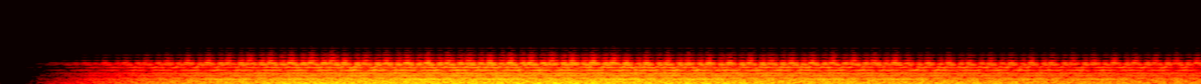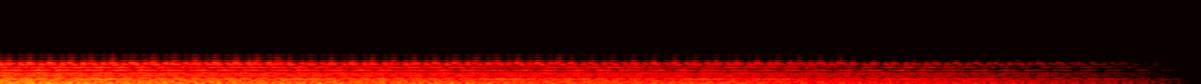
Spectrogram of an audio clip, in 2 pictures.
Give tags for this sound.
soundeffect; ppg; lfo; multisample

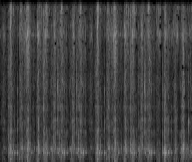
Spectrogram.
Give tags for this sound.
Coins; Money; Shaking

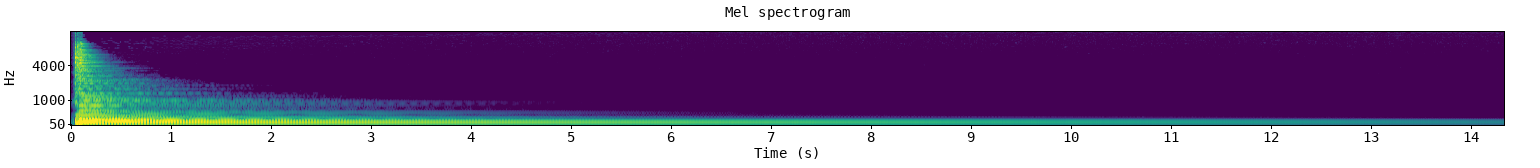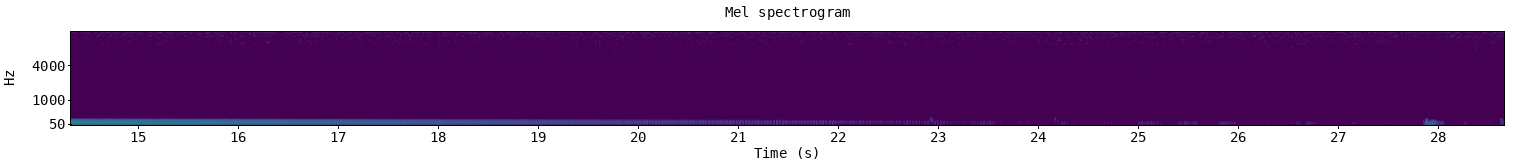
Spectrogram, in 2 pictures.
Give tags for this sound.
acoustic; clean; guitar; nylon-guitar; open-chords

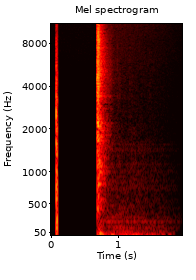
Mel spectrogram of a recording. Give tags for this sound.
Box; Cardboard; Experimental; Knife; Scratch; Slash

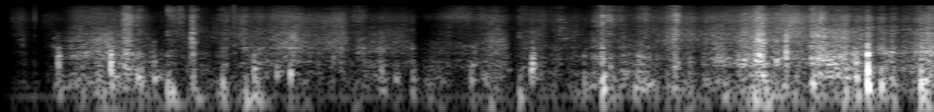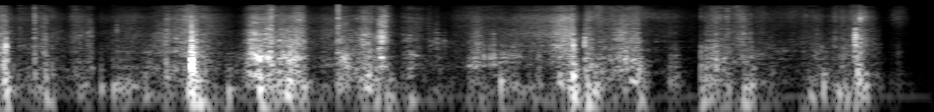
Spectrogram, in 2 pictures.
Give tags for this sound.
scooting; handling; foley; cardboard; paper

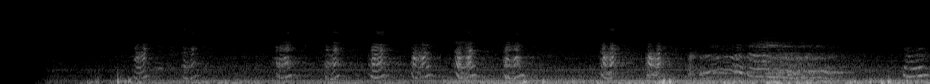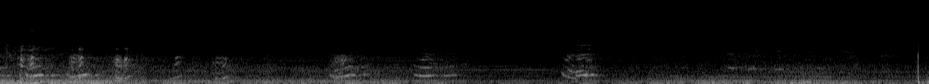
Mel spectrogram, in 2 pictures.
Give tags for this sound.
dock; field-recording; sea-lions

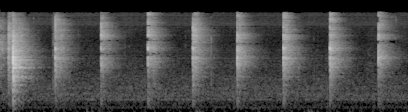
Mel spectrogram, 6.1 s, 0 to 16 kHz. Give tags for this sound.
SonicSnaps; January2013; Essen; Germany

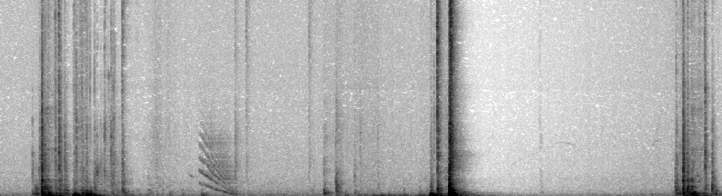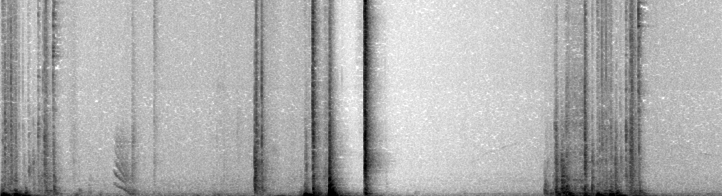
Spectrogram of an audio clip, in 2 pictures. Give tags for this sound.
Creak; Door; Squeak; Squeaking

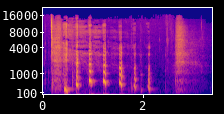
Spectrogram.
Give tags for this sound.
joy; author; guffaw; female; voice; jolly; giggle; book; npng; empirical; voiceover; over; happiness; laugh; woman; humour; josephson; girl; humor; mic; microphone; close; labs; novel; c720; laughter; mirth; funny; story

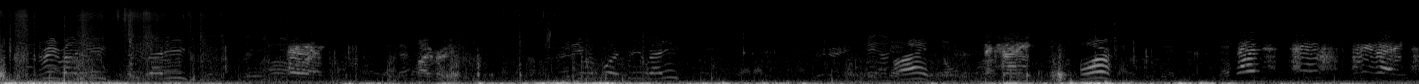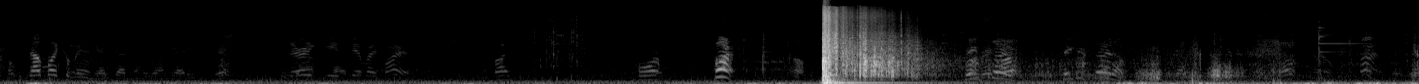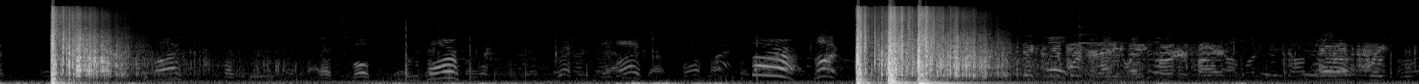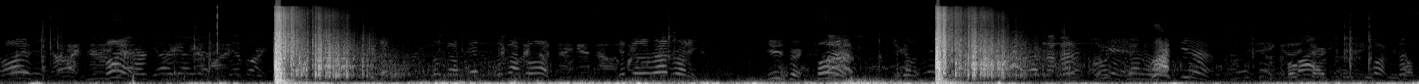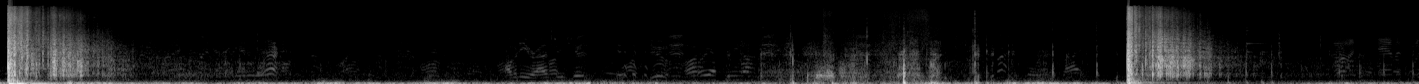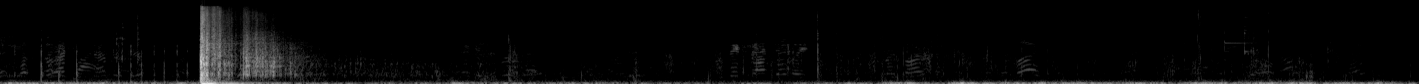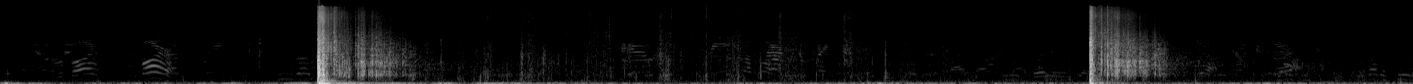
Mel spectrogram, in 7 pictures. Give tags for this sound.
81mm; explosion; attack; bomb; battle; fight; weapons; explosions; mortar; projectile; military; army; gunfire; war; artillery

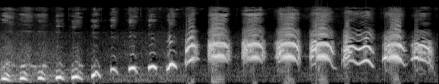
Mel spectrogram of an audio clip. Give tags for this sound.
female; voice; vocal; 666moviescreams; scream; monkey; human; sound

